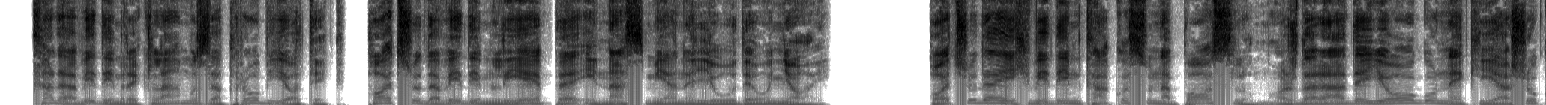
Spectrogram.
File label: bosnian voice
